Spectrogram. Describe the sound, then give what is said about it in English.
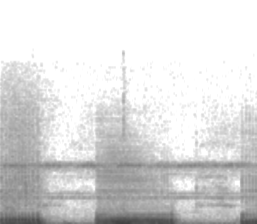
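A cot creaks with low, raspy croaking, fart-like noises in three rattling bursts separated by short pauses, fairly quiet, with no talking. “Your cot has like frogs under it or something.”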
